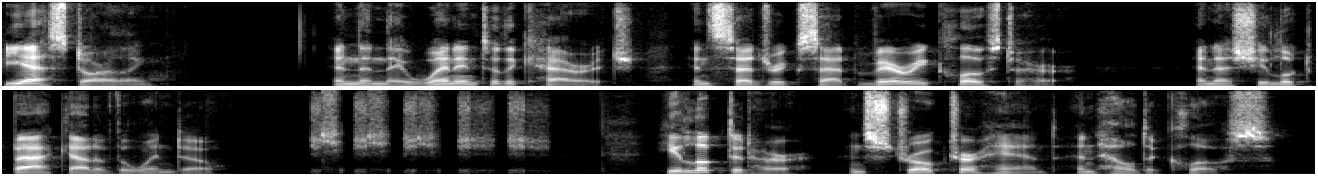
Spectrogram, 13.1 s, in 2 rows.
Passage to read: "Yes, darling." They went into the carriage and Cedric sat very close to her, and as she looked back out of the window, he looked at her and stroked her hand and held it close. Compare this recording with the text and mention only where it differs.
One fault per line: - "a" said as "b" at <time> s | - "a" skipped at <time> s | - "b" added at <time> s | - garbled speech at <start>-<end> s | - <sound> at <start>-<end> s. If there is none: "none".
- "And then" added at 1.6 s
- laugh at 8.1-9.3 s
